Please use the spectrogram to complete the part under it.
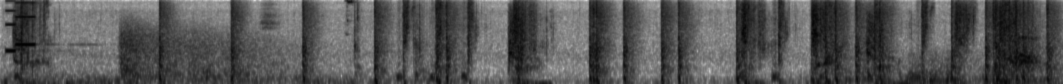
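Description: Punches and kicks thud repeatedly in a fast brawl.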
